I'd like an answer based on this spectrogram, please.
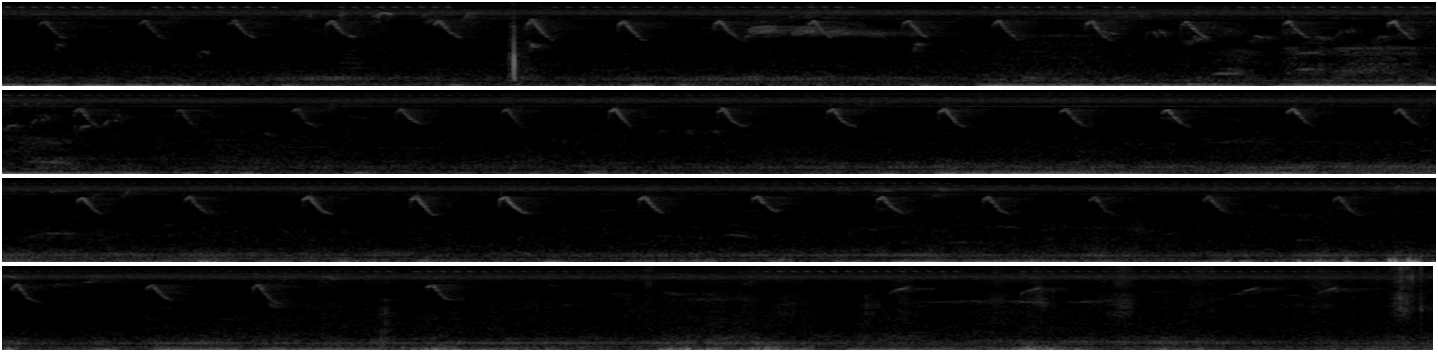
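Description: Faint outdoor marsh ambience: a high, falling chirp repeated steadily about twice a second, over a steady high insect drone, with an intermittent low rumble.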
